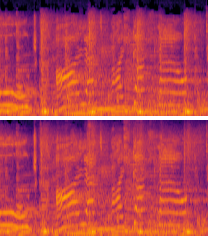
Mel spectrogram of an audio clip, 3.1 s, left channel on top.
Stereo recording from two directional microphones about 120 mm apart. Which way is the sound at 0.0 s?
40° right (ahead or behind).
